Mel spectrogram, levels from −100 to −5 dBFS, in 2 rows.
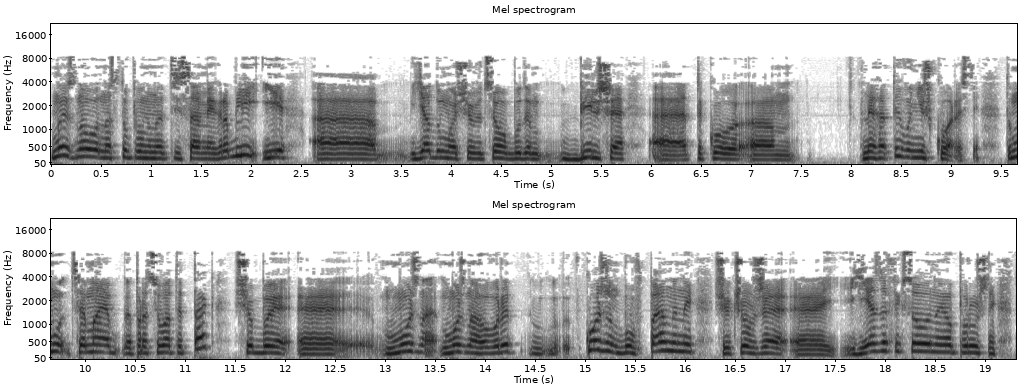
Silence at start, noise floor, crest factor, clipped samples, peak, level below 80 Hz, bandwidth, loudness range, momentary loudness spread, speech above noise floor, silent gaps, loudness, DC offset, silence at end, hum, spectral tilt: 0 s; -50 dBFS; 14 dB; under 0.1%; -4 dBFS; -50 dBFS; 8.8 kHz; 2 LU; 6 LU; 32 dB; none; -18 LUFS; under 0.1%; 0.05 s; none; -4.5 dB/octave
